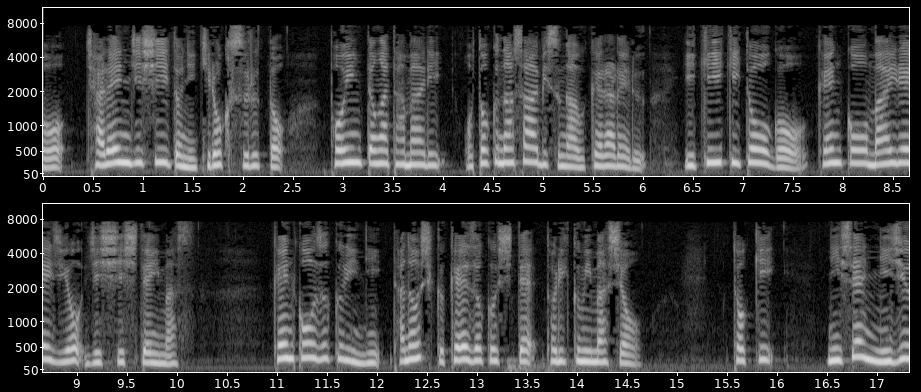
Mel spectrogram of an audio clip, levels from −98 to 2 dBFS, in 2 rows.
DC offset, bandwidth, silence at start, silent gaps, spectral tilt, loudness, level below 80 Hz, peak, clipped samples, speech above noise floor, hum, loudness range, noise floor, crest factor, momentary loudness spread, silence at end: under 0.1%; 8 kHz; 0 s; none; -6.5 dB/octave; -23 LUFS; -60 dBFS; -8 dBFS; under 0.1%; 40 dB; none; 2 LU; -62 dBFS; 14 dB; 9 LU; 0 s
